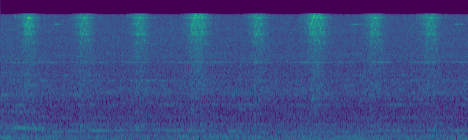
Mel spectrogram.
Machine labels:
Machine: slide rail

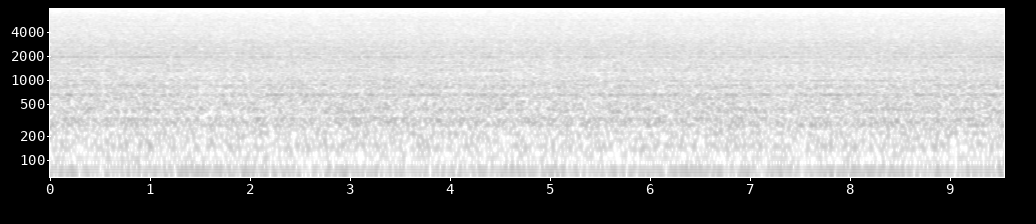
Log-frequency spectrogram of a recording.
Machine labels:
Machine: fan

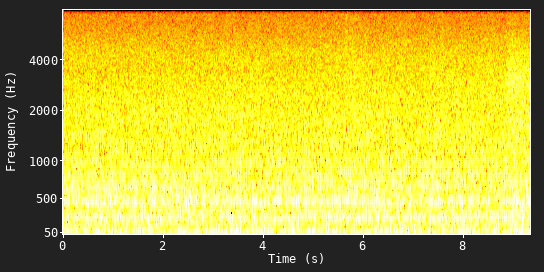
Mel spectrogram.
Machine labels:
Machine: fan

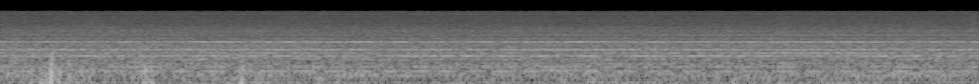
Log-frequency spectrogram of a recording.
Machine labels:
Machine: fan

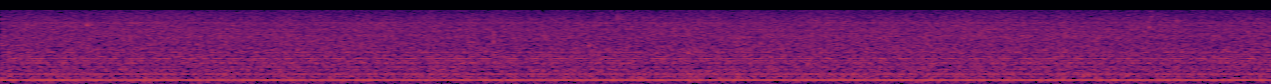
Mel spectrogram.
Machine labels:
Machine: pump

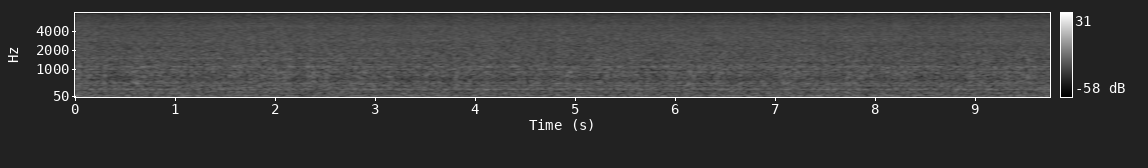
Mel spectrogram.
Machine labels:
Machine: pump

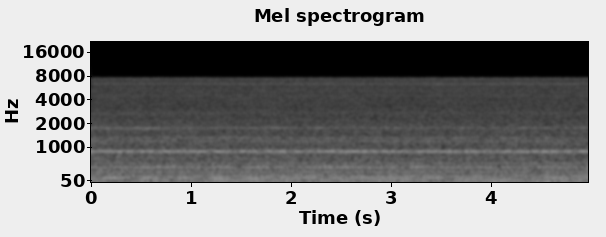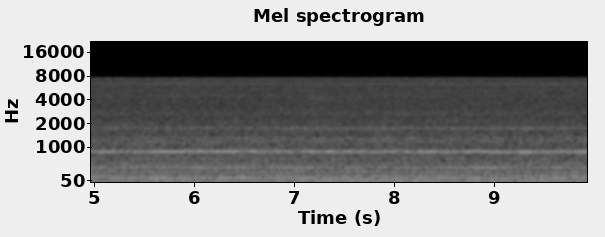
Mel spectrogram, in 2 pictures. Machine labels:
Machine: fan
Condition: normal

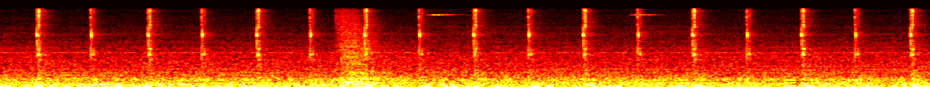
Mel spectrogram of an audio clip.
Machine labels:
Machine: valve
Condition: normal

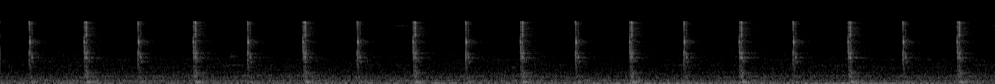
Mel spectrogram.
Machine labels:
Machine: valve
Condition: normal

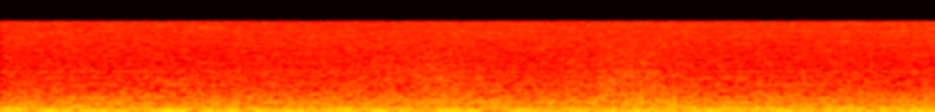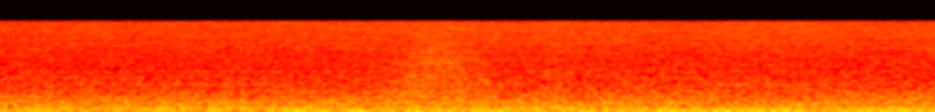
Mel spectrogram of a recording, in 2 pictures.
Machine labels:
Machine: fan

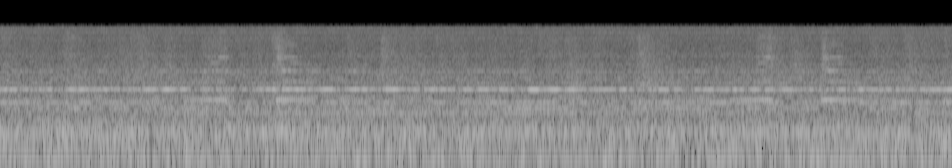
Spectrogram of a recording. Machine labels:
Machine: slide rail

